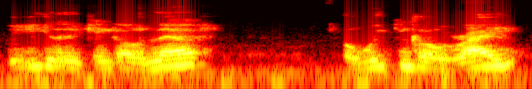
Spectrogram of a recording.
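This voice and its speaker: A man's voice: on the low side, steady tone, normal speed, darkish tone. Intense, swearing middle-aged man storyteller. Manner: intense, emotional, heavy swearing. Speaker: guest telling a personal story. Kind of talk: raw personal storytelling. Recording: muffled with faint background noise.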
